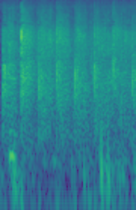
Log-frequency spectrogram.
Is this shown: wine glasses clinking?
no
